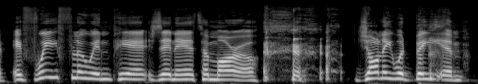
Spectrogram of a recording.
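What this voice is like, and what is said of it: Impression of commentator Richard Buckley. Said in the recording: “I had to do it in Buckley's accent, not my own”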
